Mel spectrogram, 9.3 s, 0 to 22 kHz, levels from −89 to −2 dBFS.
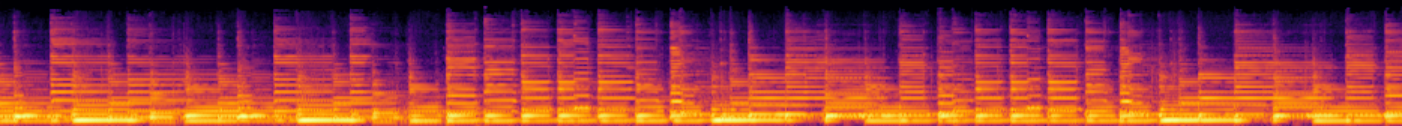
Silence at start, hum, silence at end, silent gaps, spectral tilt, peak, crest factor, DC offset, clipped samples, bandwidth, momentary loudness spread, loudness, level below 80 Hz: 0 s; none; 0 s; none; -7 dB/octave; 0 dBFS; 12 dB; under 0.1%; under 0.1%; 12 kHz; 5 LU; -14 LUFS; -50 dBFS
